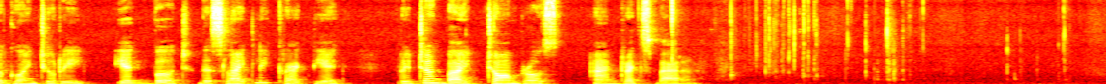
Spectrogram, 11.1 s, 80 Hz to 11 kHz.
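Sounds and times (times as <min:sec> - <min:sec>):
book pages clicking and ticking: 0:07.2 - 0:09.3.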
